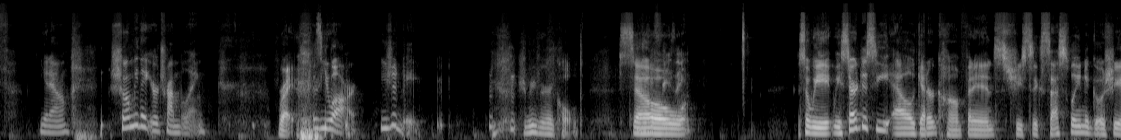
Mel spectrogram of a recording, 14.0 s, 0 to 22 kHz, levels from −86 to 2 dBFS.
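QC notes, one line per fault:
4.73–5.61 s, repeated stalls (stutter): just after "you are", the speech drags and stutters as the jitter buffer runs dry four times. Each gap is bridged by extending the preceding sound, about 85 ms in all, roughly a tenth of the span, the longest near 50 ms. No audio is lost, only delayed. On a spectrogram the bridged stretches appear as smeared, repeated frames with flattened harmonics. In the waveform, short repeated cycles hold the last level before the signal resumes.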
